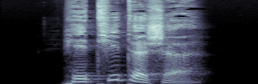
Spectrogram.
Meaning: inflection of hethitisch: 1. strong/mixed nominative/accusative feminine singular 2. strong nominative/accusative plural 3. weak nominative all-gender singular
- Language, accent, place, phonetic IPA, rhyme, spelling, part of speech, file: German, Germany, Berlin, [heˈtiːtɪʃə], -iːtɪʃə, hethitische, adjective, De-hethitische.ogg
